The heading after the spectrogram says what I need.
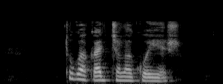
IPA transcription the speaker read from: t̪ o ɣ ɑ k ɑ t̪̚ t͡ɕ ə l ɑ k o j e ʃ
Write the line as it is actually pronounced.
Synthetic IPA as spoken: t̪ u ɣ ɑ k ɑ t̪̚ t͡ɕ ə l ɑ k o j e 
